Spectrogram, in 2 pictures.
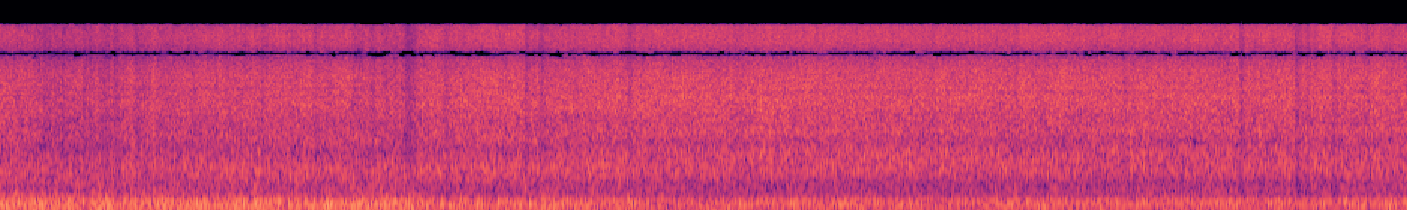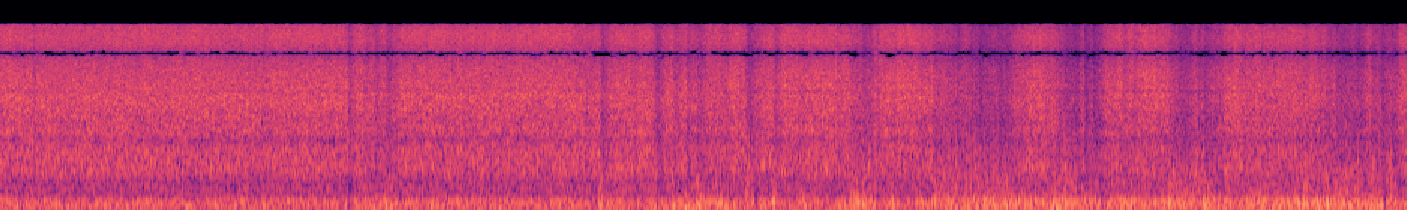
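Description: Floodwater rushing out of a concrete culvert and churning into whitewater across a rock-lined channel, a steady roar with wind buffeting the microphone.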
